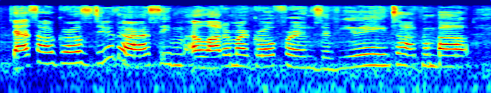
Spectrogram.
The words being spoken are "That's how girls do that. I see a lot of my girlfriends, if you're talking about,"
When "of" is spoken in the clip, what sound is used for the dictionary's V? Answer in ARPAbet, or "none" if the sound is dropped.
V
